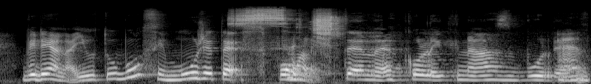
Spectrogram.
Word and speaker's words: zpomalit: Zpomalit, this is pronounced as S, zpomalit, to slow down.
